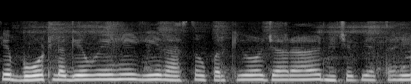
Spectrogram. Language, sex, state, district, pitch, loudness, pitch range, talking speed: Hindi, female, Himachal Pradesh, Shimla, 210 Hz, -16 LUFS, 205-220 Hz, 250 wpm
